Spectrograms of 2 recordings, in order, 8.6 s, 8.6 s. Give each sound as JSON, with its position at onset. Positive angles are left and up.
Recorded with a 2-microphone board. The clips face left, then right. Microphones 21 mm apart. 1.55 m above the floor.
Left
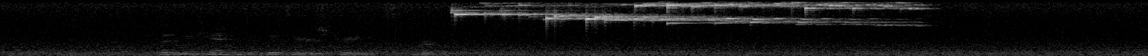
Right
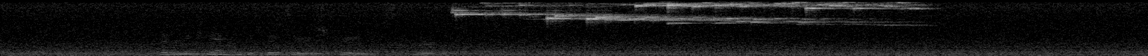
{"t": 1.2, "sound": "a woman speaking", "side_deg": -5, "distance_m": 3.0}
{"t": 3.4, "sound": "a chime", "side_deg": 65, "distance_m": 3.5}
